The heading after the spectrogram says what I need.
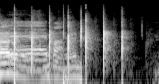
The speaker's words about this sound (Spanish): No tenemos una sola bolsa de café y ya volveremos en enero y eso merece un aplauso.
